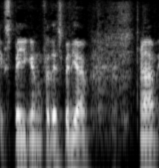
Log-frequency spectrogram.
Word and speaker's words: Spigen: the Spigen I've been told that's how you pronounce it speak and I always said Spigen but anyway let's say Spigen for this video um it's the iPhone 5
